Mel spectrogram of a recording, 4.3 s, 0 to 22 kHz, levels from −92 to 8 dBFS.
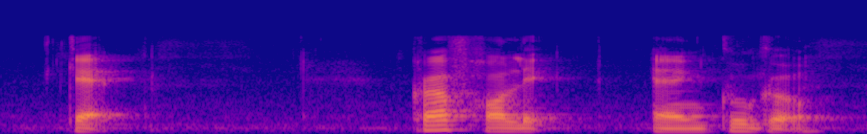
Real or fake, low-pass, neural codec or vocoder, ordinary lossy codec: real; 7.2 kHz; none; none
